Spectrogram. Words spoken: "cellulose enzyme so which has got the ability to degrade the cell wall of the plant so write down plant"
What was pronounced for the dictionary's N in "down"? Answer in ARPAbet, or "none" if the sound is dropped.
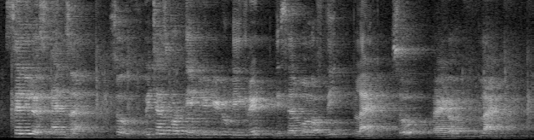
L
